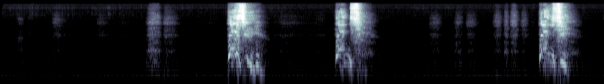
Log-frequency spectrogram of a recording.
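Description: A man sneezing three times, loudly, a couple of seconds apart, with quieter short catching breaths building up before the sneezes; the sneezes are self-induced.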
